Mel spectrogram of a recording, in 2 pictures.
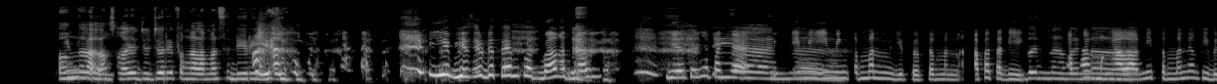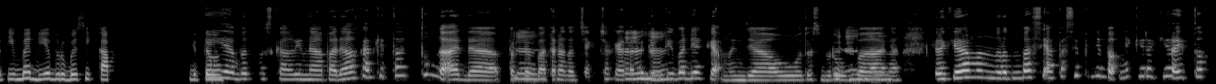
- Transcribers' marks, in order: laugh; tapping; laugh; laughing while speaking: "Nah"; static
- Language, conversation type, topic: Indonesian, unstructured, Apakah kamu percaya bahwa seseorang bisa berubah?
